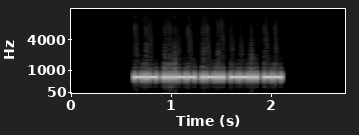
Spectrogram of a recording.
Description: Morse code, heard as a keyed tone, about 52 wpm, 690 Hz. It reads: K3LZM
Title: USA Call Signs - 5 Characters - Repeated 3x - 50wpm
